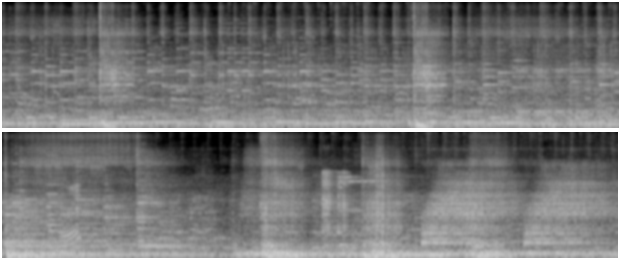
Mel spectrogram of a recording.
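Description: Dragon Link slot machine playing its free-games music, with sharp knocks as the reels stop. About eight seconds in a louder, deeper sound sets in as the free spins finish, and near the end a run of steady bright notes plays as the win comes up.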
